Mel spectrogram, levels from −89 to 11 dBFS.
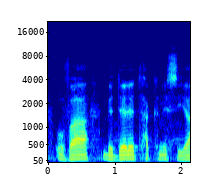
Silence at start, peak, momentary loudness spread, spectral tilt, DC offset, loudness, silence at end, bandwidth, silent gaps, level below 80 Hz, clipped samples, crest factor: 0.15 s; -16 dBFS; 11 LU; -7 dB/octave; under 0.1%; -33 LUFS; 0 s; 9 kHz; none; -64 dBFS; under 0.1%; 18 dB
